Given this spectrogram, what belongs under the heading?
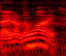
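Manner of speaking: normal talking voice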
